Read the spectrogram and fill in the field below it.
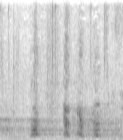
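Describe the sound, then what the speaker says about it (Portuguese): A pitbull in the video game Assassin's Creed Chronicles: China barks four times in quick succession: short, sharp yaps over a faint, steady game background. "Isso é um pitbull"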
